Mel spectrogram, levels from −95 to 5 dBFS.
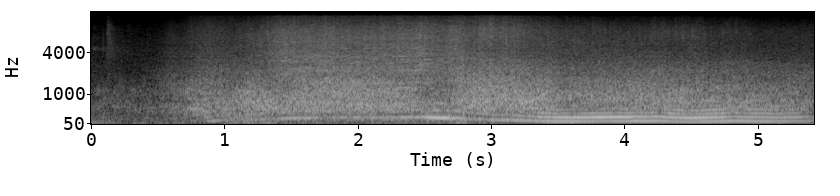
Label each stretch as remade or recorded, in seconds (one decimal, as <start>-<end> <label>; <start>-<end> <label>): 0.0-0.5 recorded; 0.5-1.0 remade; 1.0-5.4 recorded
